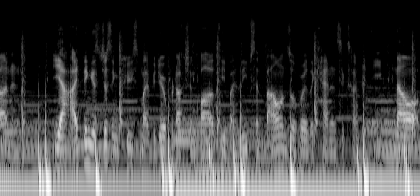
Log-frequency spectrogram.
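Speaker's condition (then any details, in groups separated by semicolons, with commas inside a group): No condition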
